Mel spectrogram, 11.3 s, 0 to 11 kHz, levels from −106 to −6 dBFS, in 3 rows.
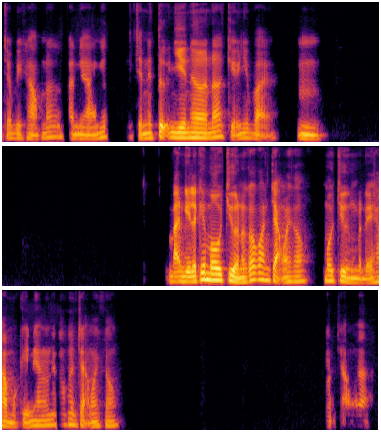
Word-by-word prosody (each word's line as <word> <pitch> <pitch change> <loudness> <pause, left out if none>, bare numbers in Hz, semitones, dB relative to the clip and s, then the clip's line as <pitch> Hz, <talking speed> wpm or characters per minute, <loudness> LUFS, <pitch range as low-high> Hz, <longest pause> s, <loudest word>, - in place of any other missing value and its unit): cho 100 - -9
việc 100 0 -9
học 85 -3 -6
nó 120 +3 -8
phần 95 - -7
nào 90 -2 -4
nó 120 - -5 0.3
trở 105 - -6
nên 105 +1 -3
tự - - +2
nhiên 115 -1 +2
hơn 110 -1 +2
á, 120 +3 -1
kiểu - - -7
như 110 +2 -6
vậy. 95 -3 -6 0.3
Ừm. 85 -3 -3 2.2
Bạn 115 0 +2
nghĩ 115 - +5
là 120 - +7
cái 165 - +6
môi 145 -2 +9
trường 125 -6 +6
nó 105 - +2
có 150 - +4
quan 155 -2 +1
trọng 140 - +2
hay 110 +3 -1
không? 120 +1 -3 0.2
Môi 125 -1 0
trường 110 -6 +1
mà - - -3
để 90 +1 -3
học 105 -1 -1
một 90 - -6
kỹ 95 - -6
năng 115 +2 -4
nó 125 - -7
có 125 - -17
quan 130 -1 -5
trọng 115 -1 -6
hay 100 - -5
không? 105 +2 -8 2.1
Quan - - -18
trọng - - -14
ha. - - -9
110 Hz, 245 wpm, -20 LUFS, 100-120 Hz, 2.2 s, môi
